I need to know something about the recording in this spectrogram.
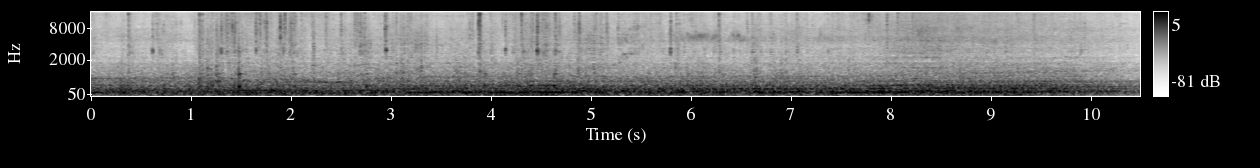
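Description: Van driving slowly, heard from inside the cab: a steady low engine and tyre rumble with scattered small clicks and crackles as it rolls over gravel.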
